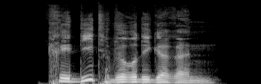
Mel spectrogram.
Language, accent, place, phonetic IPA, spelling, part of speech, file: German, Germany, Berlin, [kʁeˈdɪtˌvʏʁdɪɡəʁən], kreditwürdigeren, adjective, De-kreditwürdigeren.ogg
- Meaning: inflection of kreditwürdig: 1. strong genitive masculine/neuter singular comparative degree 2. weak/mixed genitive/dative all-gender singular comparative degree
